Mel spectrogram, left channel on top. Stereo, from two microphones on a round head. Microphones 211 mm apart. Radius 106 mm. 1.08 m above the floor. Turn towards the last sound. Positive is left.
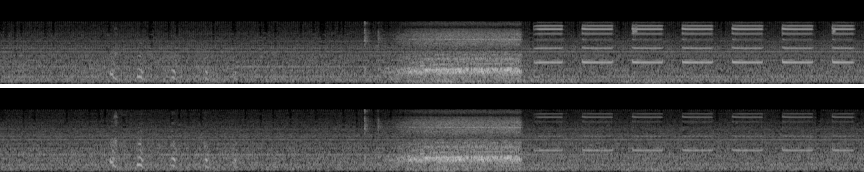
turn(degrees=55)  # may be behind; listen again after turning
